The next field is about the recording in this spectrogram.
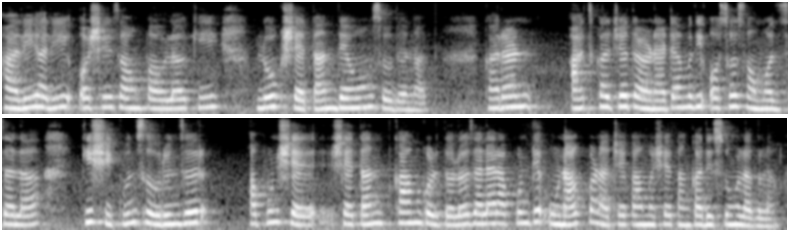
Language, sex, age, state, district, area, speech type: Goan Konkani, female, 18-30, Goa, Quepem, rural, spontaneous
